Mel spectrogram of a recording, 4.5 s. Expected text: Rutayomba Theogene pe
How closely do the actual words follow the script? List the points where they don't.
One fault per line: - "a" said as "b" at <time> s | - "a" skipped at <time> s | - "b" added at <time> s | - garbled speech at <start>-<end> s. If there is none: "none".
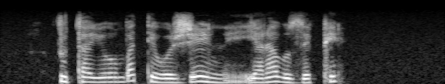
- "yarabuze" added at 2.5 s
